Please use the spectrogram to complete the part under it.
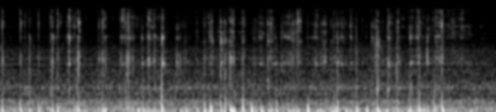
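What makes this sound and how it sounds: Fingernails scratch and click across the solid blocks of a small, light-wood interlocking burr puzzle held close to the mic. The result is a dense run of short, dry scratches and taps with soft low knocks underneath and bright, crisp ticks on top, each one dying away almost instantly.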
